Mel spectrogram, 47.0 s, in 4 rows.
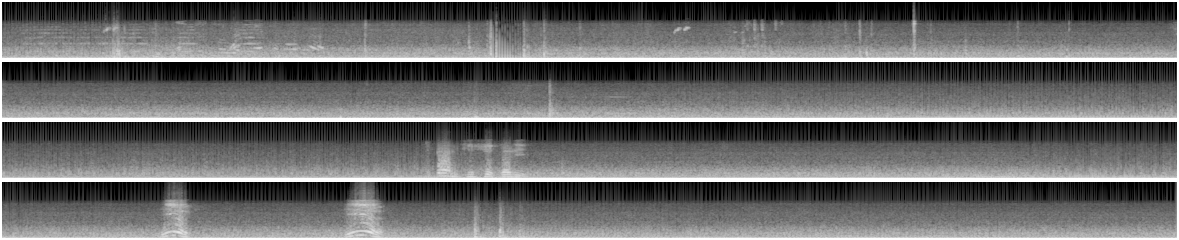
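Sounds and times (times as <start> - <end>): car engine idling: 0.0 - 47.0.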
